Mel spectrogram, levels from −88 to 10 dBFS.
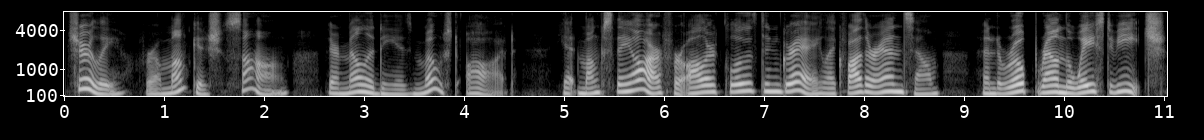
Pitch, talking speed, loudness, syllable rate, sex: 215 Hz, 170 wpm, -18 LUFS, 4.3 syllables/s, female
